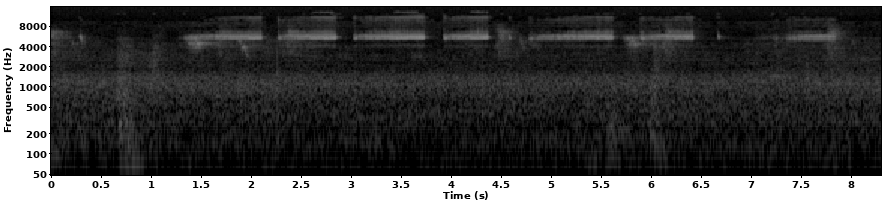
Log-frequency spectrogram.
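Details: Juvenile cricket indoors, raising its wings to sing, a sound said to accompany territory fights: high-pitched trilled bursts repeating roughly every second with brief silences, faint room noise and a few soft clicks.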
